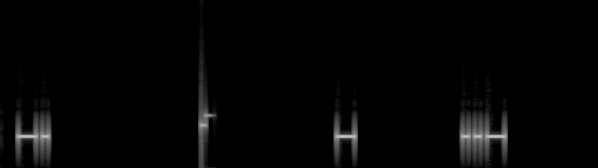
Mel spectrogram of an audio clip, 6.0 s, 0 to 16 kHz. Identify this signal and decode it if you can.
Morse code, heard as a keyed tone, about 20 wpm, spaced as for 7 wpm, 690 Hz. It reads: N TU
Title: Top 20 QSO Elements - 6x Character Spacing - 20wpm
